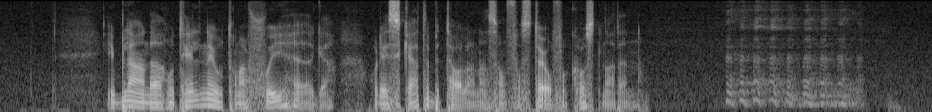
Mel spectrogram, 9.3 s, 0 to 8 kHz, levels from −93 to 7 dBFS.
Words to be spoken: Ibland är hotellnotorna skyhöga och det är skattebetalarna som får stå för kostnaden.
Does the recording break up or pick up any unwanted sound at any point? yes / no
yes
